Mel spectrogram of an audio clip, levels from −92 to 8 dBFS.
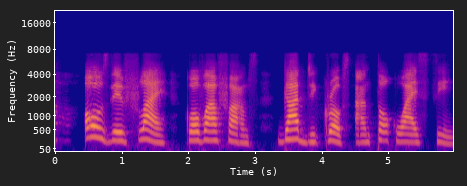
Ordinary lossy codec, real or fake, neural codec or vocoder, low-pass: none; fake; codec, 16 kHz, about 1 kbps, DyCAST, with the encoder's durations; 7.2 kHz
